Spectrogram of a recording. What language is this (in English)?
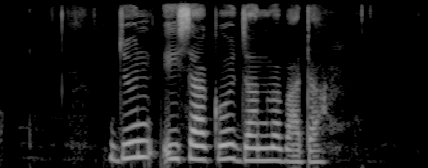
Nepali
